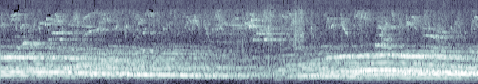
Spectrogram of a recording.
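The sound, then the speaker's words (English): A chorus of wolves howling together in Algonquin National Park, Canada, several long, overlapping wails that hold steady and then slide in pitch, continuous and fairly loud for the whole stretch, with no talking. “So what we have here are wolves.”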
